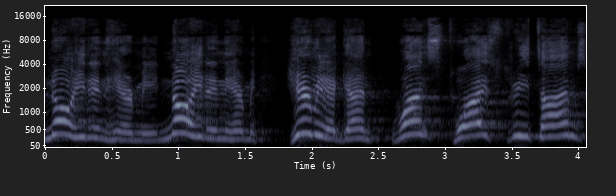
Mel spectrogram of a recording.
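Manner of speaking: voice climbing with each repeat. Showing how someone raises their voice to be heard in a conversation: raising voice higher and higher. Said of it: "So I raise my voice higher and higher and higher".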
